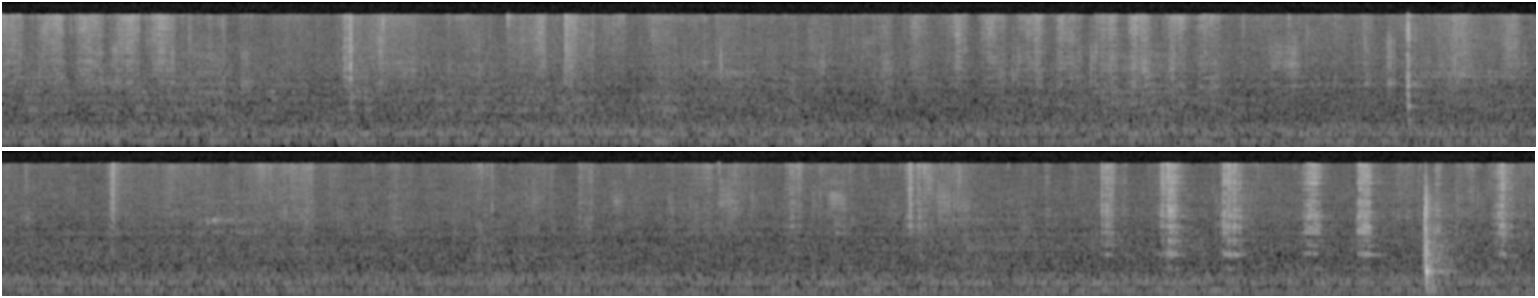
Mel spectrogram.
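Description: Faint scraping and handling as a knife cleans raw goat head and feet in a plastic bowl, with scattered light clicks and a quicker run of clicks near the end, over a steady low hum.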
